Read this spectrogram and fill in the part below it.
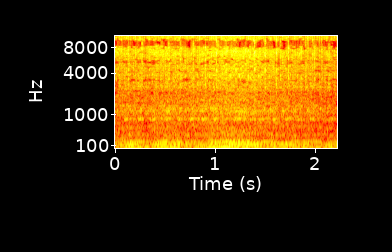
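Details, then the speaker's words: MGC 3.0 straight six, first run in about 33 years, carbs rebuilt, no coolant in it, oil reaching the rocker tops: low, slightly lumpy but steady idle with no clear knocking. "First time in about 33 years, I think it was."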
